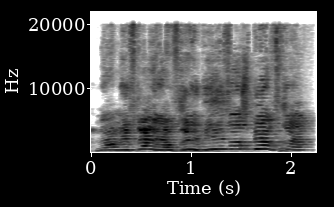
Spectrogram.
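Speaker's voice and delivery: loud, climbing pitch; alarmed outburst. Pretend. Player warns of a real enemy, loud rising panic. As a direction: cry out with mounting alarm.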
